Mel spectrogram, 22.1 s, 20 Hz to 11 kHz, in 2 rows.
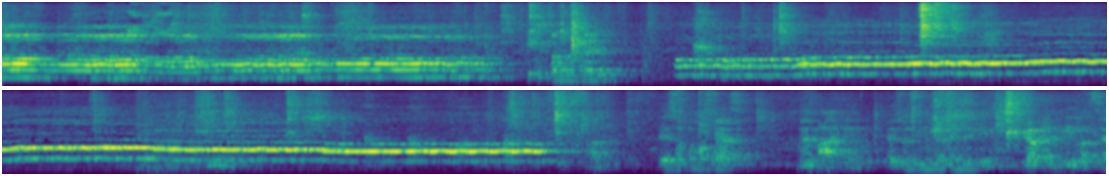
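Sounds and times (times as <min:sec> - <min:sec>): man singing a long note: 0:00.0 - 0:05.1, 0:06.7 - 0:16.9.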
